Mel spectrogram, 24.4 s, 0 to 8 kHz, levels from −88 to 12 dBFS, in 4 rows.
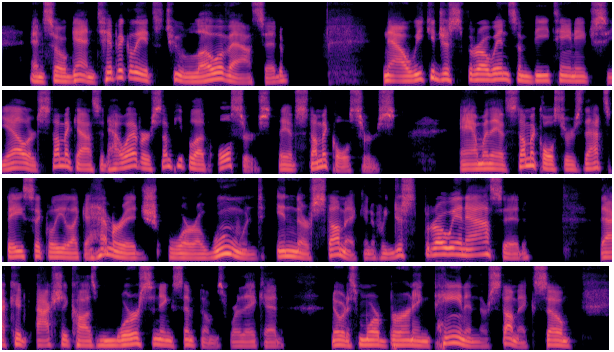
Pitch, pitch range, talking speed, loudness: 130 Hz, 115-155 Hz, 175 wpm, -23 LUFS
